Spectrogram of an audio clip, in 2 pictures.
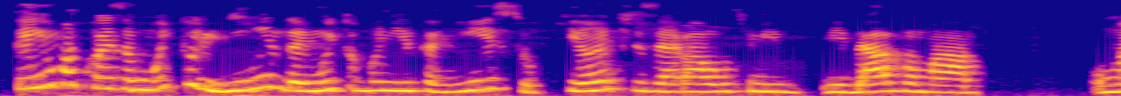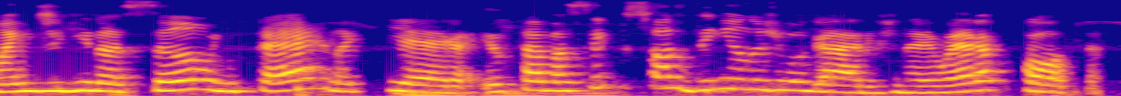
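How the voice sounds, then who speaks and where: A woman's voice: on the high side, normal speed, highs cut off, slight background noise. A woman in her forties from Belém with a Paraense accent, telling stories as a guest in a casual podcast conversation. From Belém, northern Brazil. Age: 40s. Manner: storytelling, animated. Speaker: guest, social entrepreneur.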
